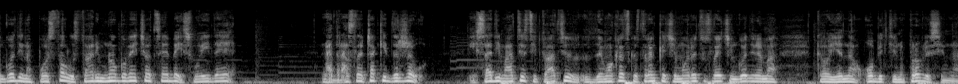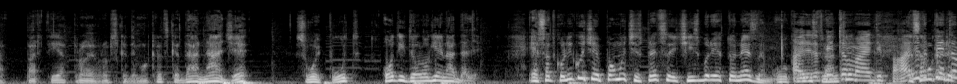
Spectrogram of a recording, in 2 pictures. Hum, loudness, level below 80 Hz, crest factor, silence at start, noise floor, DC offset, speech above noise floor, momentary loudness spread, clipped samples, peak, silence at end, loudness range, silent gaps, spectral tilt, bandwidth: none; -17 LUFS; -28 dBFS; 12 dB; 0 s; -41 dBFS; under 0.1%; 25 dB; 9 LU; under 0.1%; -4 dBFS; 0 s; 4 LU; none; -6.5 dB/octave; 13.5 kHz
